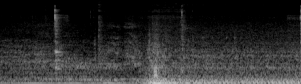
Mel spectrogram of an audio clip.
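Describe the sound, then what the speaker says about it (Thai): A 1999 Isuzu Dragon Eye SLX cab pickup with a 2.8 diesel turbo engine starting: a few faint clicks, then a single cranking burst as it catches, settling into a steady, rumbling diesel idle nearby. "เดี๋ยวมาฟังเสียงเครื่องนะ ติดเครื่องให้ดู"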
